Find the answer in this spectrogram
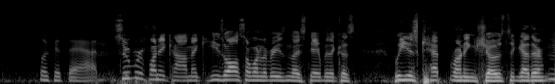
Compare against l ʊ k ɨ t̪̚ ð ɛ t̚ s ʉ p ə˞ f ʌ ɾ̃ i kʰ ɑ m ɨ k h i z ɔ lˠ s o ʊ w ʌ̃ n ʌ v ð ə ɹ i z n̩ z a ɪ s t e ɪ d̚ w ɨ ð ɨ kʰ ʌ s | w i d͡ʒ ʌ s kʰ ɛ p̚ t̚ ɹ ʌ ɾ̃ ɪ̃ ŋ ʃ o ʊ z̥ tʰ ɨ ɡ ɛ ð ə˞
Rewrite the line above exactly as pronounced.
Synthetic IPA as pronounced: l ʊ k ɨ t̪̚ ð æ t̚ s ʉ p ə˞ f ʌ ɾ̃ i kʰ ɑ m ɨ k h i z ɔ lˠ s o ʊ w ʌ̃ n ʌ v ð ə ɹ i z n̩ z a ɪ s t e ɪ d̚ w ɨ ð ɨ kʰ ʌ z | w i d͡ʒ ʌ s kʰ ɛ p̚ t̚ ɹ ʌ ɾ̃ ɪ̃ ŋ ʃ o ʊ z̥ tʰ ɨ ɡ ɛ ð ə˞

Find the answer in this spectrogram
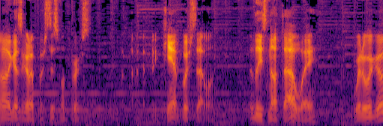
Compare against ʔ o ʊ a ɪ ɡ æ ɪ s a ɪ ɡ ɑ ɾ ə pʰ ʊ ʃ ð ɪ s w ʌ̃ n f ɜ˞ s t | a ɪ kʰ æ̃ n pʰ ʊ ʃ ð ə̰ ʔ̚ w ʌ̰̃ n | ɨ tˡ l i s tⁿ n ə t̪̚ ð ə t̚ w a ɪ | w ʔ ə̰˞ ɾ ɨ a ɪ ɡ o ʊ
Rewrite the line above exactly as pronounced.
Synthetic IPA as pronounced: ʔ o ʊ a ɪ ɡ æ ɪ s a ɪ ɡ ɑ ɾ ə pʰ ʊ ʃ ð ɪ s w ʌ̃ n f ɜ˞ s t | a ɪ kʰ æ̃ n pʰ ʊ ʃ ð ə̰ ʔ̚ w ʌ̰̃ n | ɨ tˡ l i s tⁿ n ə t̪̚ ð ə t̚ w e ɪ | w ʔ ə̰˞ ɾ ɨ a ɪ ɡ o ʊ

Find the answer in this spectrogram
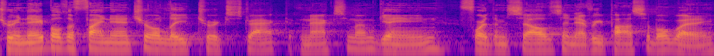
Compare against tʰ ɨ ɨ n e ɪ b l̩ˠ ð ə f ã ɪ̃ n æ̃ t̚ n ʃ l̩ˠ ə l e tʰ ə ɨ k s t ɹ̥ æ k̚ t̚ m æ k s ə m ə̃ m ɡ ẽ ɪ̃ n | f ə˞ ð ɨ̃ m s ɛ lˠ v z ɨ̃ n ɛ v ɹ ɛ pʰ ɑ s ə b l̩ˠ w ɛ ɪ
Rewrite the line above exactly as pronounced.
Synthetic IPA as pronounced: tʰ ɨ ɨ n e ɪ b l̩ˠ ð ə f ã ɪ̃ n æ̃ n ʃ l̩ˠ ə l i tʰ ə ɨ k s t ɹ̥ æ k̚ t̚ m æ k s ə m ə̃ m ɡ ẽ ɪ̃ n | f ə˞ ð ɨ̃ m s ɛ lˠ v z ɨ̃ n ɛ v ɹ i pʰ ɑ s ə b l̩ˠ w e ɪ

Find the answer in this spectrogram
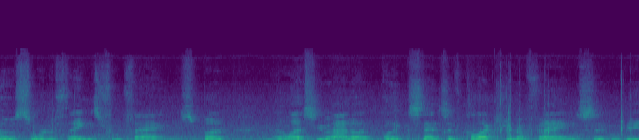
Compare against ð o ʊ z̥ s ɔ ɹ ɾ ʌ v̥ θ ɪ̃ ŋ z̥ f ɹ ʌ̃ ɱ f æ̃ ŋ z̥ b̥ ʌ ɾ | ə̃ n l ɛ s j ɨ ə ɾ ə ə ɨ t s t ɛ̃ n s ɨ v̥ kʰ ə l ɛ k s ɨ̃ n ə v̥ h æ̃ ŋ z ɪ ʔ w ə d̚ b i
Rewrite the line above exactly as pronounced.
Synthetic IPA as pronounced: ð o ʊ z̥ s ɔ ɹ ɾ ʌ v̥ θ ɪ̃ ŋ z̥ f ɹ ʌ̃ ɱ f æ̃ ŋ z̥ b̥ ʌ ɾ | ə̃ n l ɛ s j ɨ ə ɾ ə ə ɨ k s t ɛ̃ n s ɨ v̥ kʰ ə l ɛ k ʃ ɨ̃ n ʌ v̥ f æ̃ ŋ z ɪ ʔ w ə d̚ b i

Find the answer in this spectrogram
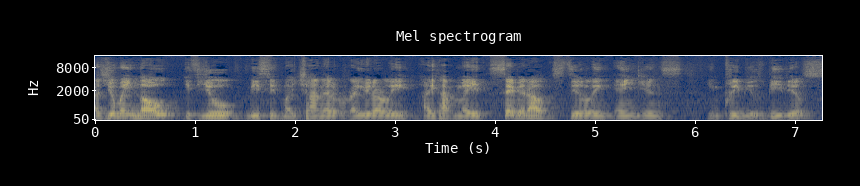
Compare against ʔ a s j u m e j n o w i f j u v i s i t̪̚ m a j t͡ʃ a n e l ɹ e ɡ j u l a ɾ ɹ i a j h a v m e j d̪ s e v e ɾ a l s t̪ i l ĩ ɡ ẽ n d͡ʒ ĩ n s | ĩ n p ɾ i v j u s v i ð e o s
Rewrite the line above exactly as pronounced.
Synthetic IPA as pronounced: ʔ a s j u m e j n o w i f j u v i s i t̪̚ m a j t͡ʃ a n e l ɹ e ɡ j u l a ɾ l i a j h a v m e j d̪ s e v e ɾ a l s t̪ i l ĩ ŋ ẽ n d͡ʒ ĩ n s | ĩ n p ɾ i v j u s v i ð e o s

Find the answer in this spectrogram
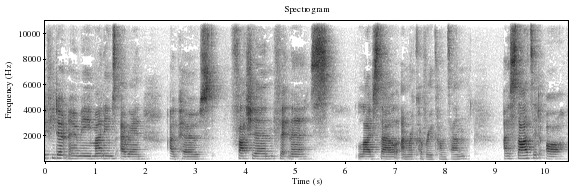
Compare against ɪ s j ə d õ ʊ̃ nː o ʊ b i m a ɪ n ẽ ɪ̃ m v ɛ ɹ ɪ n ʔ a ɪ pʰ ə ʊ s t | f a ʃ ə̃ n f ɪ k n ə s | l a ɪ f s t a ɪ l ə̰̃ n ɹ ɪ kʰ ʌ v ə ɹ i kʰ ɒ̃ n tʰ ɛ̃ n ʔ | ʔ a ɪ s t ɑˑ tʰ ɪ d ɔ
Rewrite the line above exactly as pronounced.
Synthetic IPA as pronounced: ɪ f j ə d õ ʊ̃ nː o ʊ m i m a ɪ n ẽ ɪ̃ m z ɛ ɹ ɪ n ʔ a ɪ pʰ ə ʊ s t | f a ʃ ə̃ n f ɪ ʔ n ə s | l a ɪ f s t a ɪ l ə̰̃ n ɹ ɪ kʰ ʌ v ə ɹ i kʰ ɒ̃ n tʰ ɛ̃ n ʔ | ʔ a ɪ s t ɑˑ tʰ ɪ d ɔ

